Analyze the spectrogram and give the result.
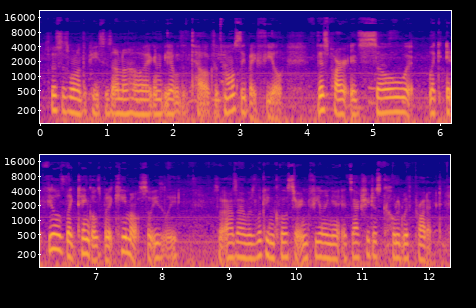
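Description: A woman speaks at a very fast pace. Music plays in the background. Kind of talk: casual vlog chat. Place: shop. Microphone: phone near.

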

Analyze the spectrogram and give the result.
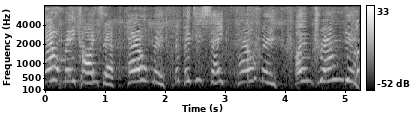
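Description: A female-sounding put-on character voice at an extremely high pitch and a fairly slow pace, over clear background noise. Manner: pleading, dramatic.

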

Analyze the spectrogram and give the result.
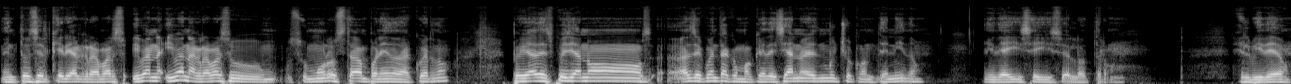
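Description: A man speaks in a dark, mellow tone with ordinary pitch variation. The sound is dry with no echo, against a quiet background. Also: moderate pace. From Mexico, Nezahualcóyotl (State of Mexico), born in Guerrero. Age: 40s. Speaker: internet personality, businessman. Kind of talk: casual interview chat. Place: home room. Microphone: studio mic.

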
